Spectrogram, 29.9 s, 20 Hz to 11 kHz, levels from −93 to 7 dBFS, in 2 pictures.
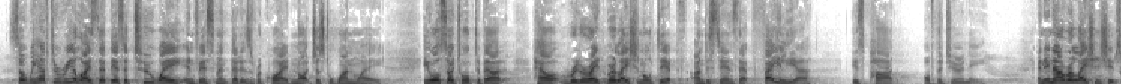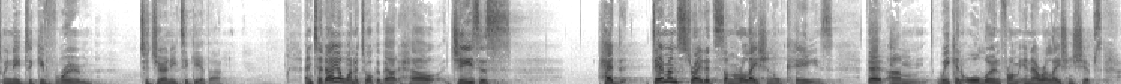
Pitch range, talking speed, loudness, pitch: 230-280 Hz, 140 wpm, -19 LUFS, 255 Hz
